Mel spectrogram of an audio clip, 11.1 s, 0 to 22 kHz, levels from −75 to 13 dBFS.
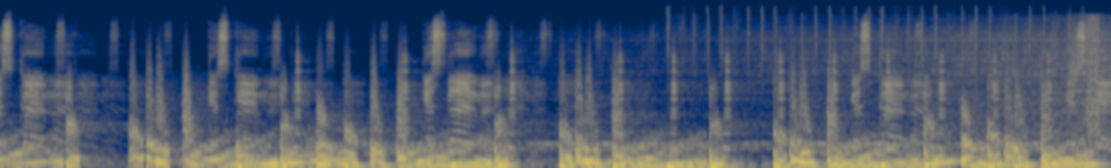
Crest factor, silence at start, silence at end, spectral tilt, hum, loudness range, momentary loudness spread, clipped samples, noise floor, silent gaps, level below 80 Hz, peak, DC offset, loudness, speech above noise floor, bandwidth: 12 dB; 0 s; 0 s; -5 dB/octave; none; 2 LU; 6 LU; under 0.1%; -32 dBFS; none; -14 dBFS; 0 dBFS; 3%; -14 LUFS; 20 dB; 18.5 kHz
